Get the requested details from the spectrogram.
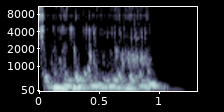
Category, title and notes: Sound effects > Electronic / Design
ROS-FX One Shoot 4
Sample used from a drum loop in Flstudio original sample pack. Processed with KHS Filter Table, Vocodex, ZL EQ and Fruity Limiter.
